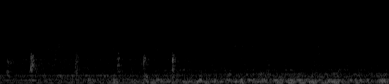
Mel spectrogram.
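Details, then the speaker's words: New Whirlpool French door bottom-mount fridge with knocking from its first evening after delivery, recorded up close: a handful of sharp, uneven knocks, not a hum. It recurs several times daily for an hour or more, louder than the TV; source not pinned down. "it. So, it's not a hum. It's definitely a knocking. It happens several times a day for an hour plus at a time."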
